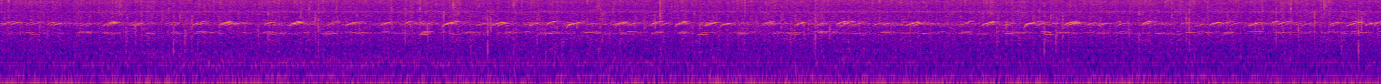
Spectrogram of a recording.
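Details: Rain falls on Hawaii's Big Island as a chorus of coqui frogs chirps without pause, each call a brief low note followed by a bright, rising whistle, many frogs overlapping in a rhythmic wash over the rain.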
